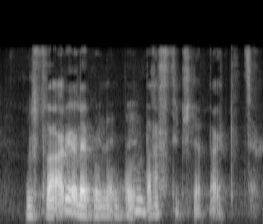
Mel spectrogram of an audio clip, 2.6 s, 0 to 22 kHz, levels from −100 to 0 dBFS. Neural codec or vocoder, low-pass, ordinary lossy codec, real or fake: autoencoder, 22.05 kHz, a latent of 192 numbers a frame, VITS, trained on one speaker; 9.9 kHz; none; fake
